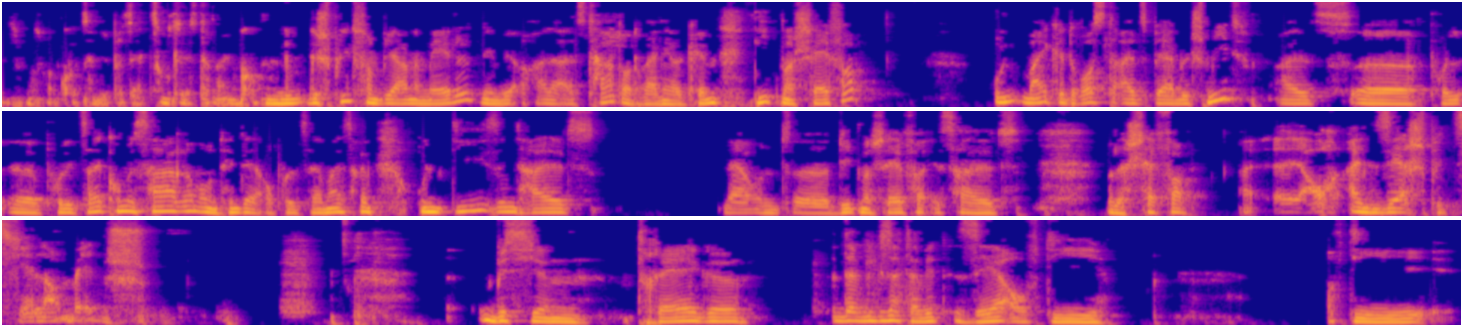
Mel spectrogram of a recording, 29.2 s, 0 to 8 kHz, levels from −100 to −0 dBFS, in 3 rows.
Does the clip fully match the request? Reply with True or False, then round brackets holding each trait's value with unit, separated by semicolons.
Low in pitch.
True (110 Hz)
